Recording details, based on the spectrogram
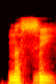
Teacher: ਜਿਹੜਾ ਨਾ ਇਹ ਕਸ ਕੇ ਬੋਲਣਾ ਅਧਕ ਲਾ ਕੇ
